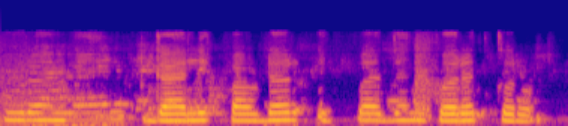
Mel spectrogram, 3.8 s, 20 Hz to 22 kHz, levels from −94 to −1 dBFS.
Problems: constant background noise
